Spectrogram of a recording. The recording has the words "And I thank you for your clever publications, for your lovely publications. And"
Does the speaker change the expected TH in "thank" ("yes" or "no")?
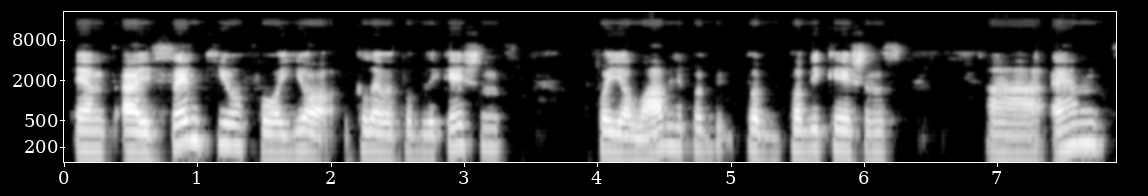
yes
